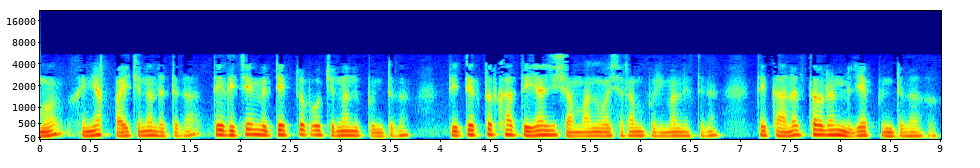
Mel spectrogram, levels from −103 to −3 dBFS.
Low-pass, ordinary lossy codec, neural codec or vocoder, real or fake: 5.4 kHz; MP3, 24 kbps; codec, 24 kHz, 0.9 kbps, WavTokenizer, large speech release; fake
